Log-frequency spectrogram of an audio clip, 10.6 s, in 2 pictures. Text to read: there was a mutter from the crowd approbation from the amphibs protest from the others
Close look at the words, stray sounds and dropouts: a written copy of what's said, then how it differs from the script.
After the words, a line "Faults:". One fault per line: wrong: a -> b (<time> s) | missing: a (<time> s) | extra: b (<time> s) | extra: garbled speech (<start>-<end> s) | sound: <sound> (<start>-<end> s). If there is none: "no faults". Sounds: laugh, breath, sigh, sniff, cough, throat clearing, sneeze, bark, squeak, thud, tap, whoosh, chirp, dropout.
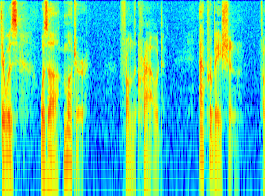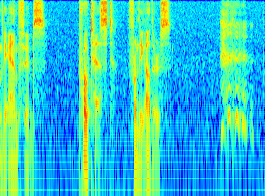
there was was a mutter from the crowd approbation from the amphibs protest from the others
Faults:
extra: was (0.8 s)
sound: laugh (9.7-10.4 s)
